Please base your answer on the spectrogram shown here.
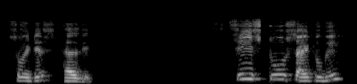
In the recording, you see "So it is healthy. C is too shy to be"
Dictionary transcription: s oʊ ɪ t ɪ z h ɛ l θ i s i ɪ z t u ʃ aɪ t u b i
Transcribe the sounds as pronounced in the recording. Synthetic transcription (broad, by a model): s oʊ ɪ t ɪ z h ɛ l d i s i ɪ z t u s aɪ t u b i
